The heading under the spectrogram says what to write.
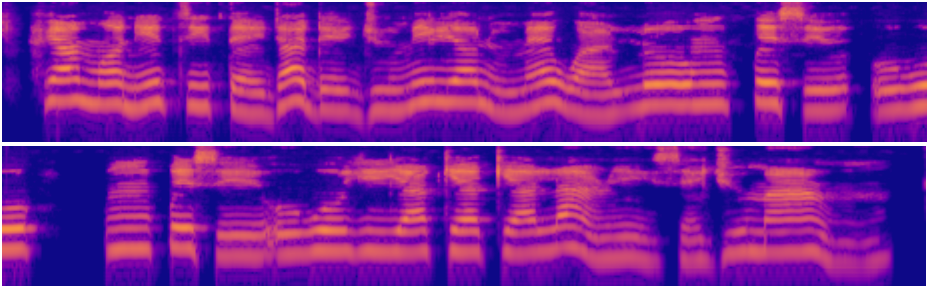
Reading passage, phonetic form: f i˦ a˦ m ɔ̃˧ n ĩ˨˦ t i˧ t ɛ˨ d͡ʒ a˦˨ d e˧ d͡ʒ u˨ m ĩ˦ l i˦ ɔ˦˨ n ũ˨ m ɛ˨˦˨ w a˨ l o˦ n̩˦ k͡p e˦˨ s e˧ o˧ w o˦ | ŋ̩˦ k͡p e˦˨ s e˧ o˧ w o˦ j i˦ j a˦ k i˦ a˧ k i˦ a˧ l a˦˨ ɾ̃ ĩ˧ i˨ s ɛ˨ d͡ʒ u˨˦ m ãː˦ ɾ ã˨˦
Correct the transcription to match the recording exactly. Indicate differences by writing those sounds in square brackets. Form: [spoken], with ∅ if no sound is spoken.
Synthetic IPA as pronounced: f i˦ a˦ m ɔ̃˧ n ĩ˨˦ t i˧ t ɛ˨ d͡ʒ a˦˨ d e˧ d͡ʒ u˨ m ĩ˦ l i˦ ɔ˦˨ n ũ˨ m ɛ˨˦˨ w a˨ l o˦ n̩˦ k͡p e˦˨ s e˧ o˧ w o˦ | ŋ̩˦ k͡p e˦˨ s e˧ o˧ w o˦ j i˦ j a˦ k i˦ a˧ k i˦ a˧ l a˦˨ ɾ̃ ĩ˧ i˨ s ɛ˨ d͡ʒ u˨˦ m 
